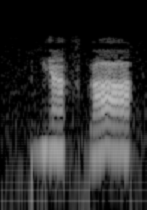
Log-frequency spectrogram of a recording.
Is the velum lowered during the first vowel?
yes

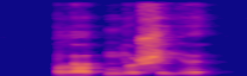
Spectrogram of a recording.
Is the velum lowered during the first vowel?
no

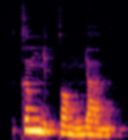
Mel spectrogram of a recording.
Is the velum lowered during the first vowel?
no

